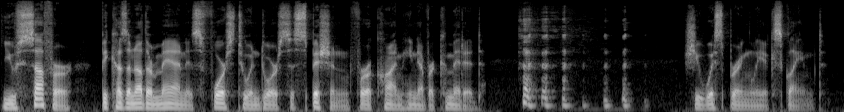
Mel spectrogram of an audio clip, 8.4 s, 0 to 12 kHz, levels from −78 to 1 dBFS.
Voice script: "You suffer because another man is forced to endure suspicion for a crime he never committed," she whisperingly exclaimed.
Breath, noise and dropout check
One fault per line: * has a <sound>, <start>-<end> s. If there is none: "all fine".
* has a laugh, 5.2-6.5 s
